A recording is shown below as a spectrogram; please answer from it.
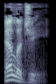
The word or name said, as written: elegy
